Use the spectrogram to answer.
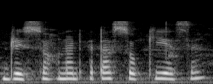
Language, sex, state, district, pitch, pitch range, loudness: Assamese, female, Assam, Kamrup Metropolitan, 260 Hz, 255-275 Hz, -17 LUFS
